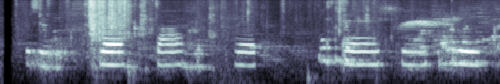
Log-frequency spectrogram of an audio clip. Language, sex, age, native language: Icelandic, female, 9, Icelandic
